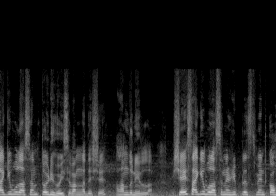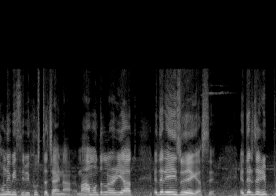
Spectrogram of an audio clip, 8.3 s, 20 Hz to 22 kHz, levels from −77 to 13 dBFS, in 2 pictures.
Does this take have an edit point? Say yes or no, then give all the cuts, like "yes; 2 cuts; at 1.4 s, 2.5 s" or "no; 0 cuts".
no; 0 cuts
